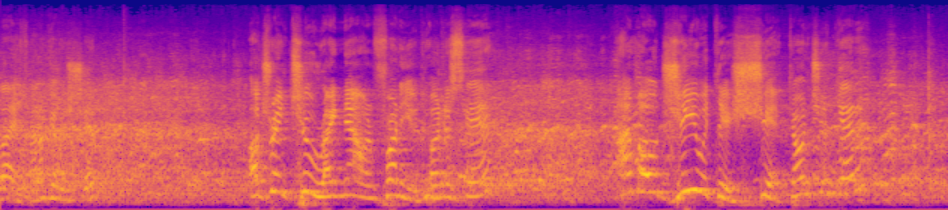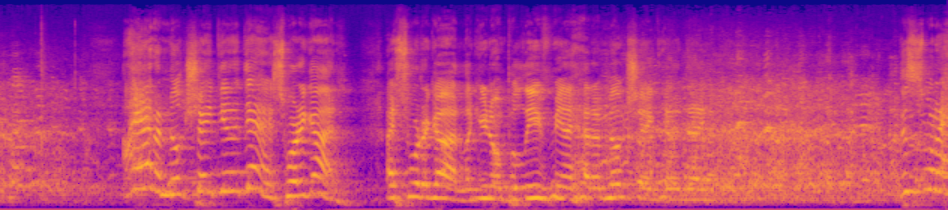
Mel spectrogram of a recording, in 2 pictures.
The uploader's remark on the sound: Recorded at the Comedy Club on State in Madison, Wisconsin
